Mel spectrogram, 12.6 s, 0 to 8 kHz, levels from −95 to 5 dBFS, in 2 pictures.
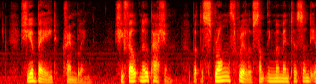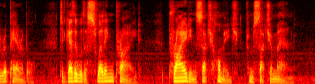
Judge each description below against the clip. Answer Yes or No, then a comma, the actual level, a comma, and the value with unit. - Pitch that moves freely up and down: Yes, wide, 5.8 semitones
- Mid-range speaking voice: No, low, 110 Hz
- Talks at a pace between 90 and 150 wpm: Yes, average, 140 wpm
